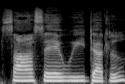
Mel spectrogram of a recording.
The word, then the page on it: sa'se'wi'tatl: Mi'gmaq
